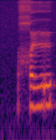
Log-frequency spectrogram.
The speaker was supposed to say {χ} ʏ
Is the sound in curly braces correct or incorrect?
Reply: correct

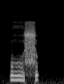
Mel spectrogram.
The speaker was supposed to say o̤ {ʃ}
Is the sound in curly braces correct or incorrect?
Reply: incorrect: s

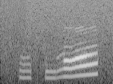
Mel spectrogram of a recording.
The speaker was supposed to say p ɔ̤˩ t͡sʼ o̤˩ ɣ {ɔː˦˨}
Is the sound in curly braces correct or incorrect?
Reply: incorrect: ɔː˨˦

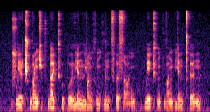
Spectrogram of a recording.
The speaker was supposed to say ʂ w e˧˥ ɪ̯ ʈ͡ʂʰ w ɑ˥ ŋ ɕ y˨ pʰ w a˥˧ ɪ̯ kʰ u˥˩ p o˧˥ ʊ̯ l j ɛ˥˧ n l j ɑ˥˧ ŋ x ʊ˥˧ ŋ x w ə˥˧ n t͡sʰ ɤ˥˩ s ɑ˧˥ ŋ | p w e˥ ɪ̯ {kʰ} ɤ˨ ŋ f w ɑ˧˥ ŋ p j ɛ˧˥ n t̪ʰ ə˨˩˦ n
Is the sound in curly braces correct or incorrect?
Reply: correct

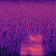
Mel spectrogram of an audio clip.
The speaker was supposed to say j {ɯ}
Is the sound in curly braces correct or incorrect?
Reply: incorrect: u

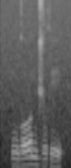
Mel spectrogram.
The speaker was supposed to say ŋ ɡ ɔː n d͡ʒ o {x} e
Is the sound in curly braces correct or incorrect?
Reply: correct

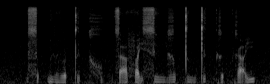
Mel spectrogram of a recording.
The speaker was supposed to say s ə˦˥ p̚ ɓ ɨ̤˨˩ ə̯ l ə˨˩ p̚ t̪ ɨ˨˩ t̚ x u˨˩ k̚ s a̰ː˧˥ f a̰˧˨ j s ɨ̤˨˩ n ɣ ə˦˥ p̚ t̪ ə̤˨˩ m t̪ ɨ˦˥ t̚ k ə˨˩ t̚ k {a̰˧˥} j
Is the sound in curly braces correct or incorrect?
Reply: correct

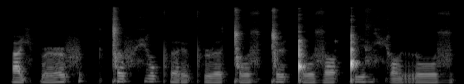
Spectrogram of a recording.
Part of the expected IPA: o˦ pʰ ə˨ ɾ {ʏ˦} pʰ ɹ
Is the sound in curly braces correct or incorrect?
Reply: correct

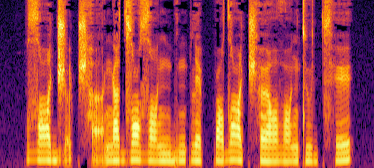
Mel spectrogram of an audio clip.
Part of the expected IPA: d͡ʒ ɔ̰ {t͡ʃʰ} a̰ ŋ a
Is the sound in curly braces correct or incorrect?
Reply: correct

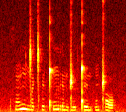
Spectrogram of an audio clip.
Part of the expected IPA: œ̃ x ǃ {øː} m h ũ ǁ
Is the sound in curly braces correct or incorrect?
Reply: correct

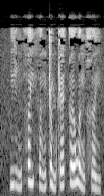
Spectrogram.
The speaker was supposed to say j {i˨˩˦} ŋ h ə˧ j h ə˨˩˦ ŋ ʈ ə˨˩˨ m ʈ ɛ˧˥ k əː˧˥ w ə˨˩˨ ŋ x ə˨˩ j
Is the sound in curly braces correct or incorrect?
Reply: correct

